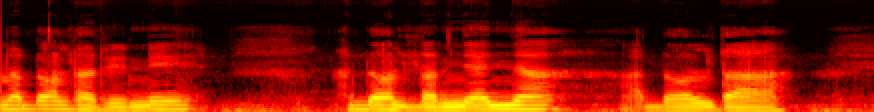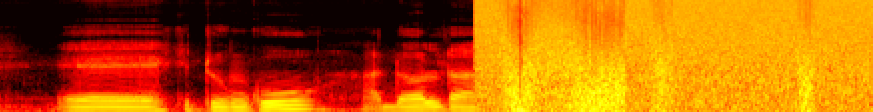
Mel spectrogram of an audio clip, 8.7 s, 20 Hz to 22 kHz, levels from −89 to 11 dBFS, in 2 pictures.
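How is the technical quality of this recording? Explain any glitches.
The recording has one serious fault at the end. From 6.73 s to the clip's end at 8.74 s, samples built from the wrong bytes turn the speech into loud, harsh broadband noise. Misassembled bytes let the fast-changing low bits dominate each value. The spectrogram fills across the frequency range, and the waveform becomes a dense block.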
